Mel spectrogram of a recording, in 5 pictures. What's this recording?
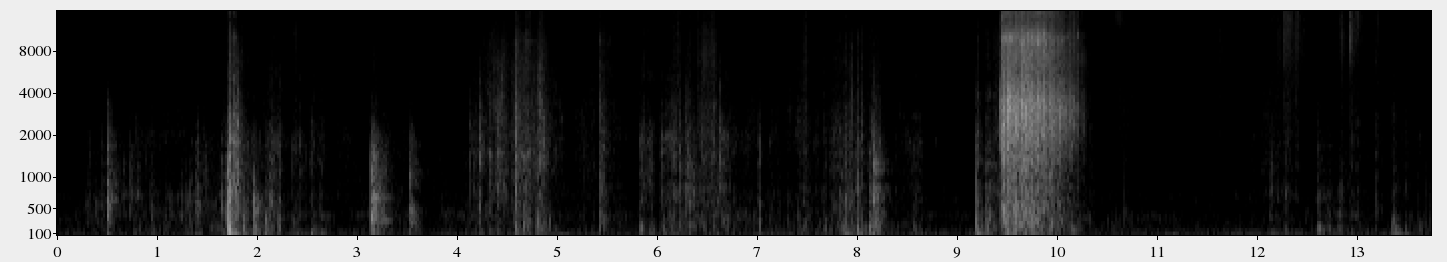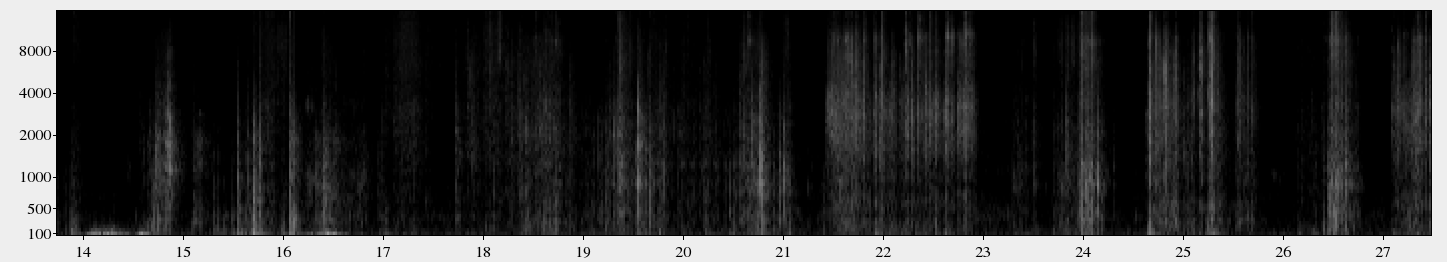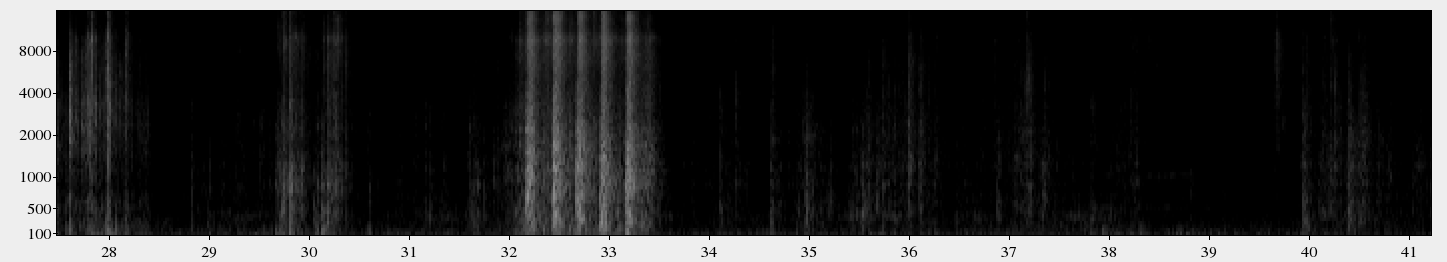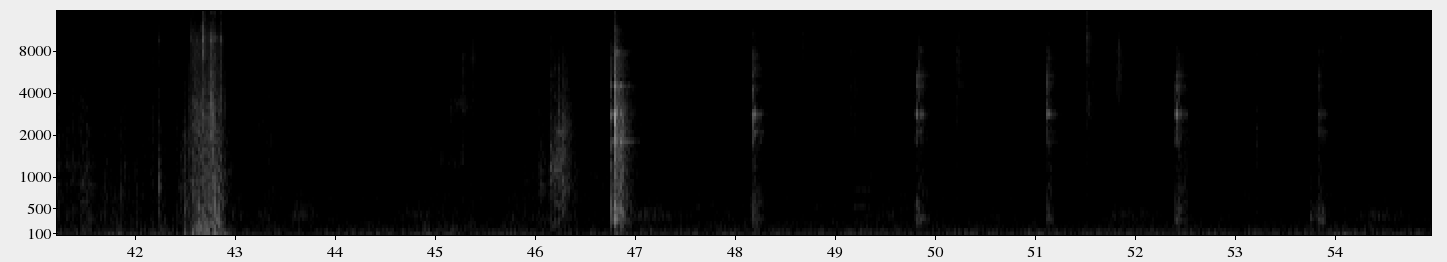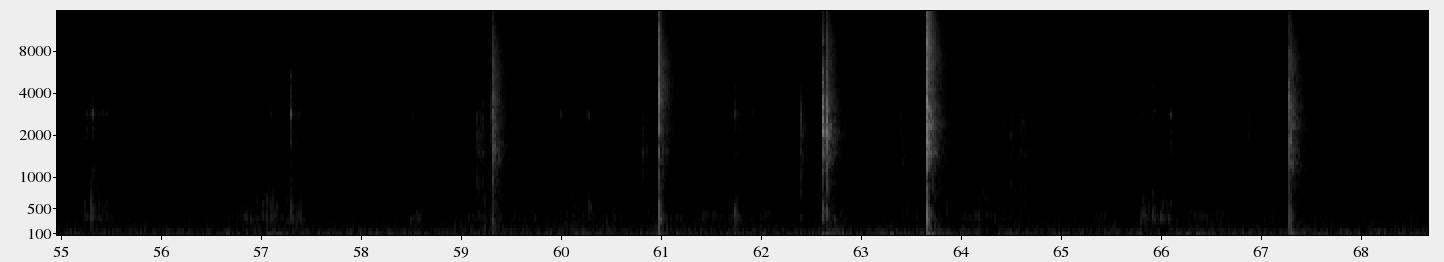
Opening a Scrabble box, dealing with the wooden tiles.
